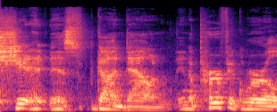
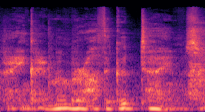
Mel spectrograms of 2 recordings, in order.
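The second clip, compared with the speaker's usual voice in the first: put-on soft, far-off whisper in a Russian accent; 3 semitones higher, 8 dB quieter than usual. Describing a far-off voice the others hear, speaker voices it in a whispering russian accent. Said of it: "like this whispering Russian accent".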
